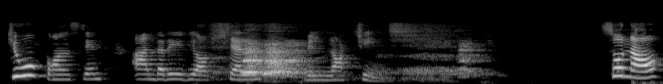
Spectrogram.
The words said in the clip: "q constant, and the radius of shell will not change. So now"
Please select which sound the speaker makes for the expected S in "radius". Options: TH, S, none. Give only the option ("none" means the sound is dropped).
none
